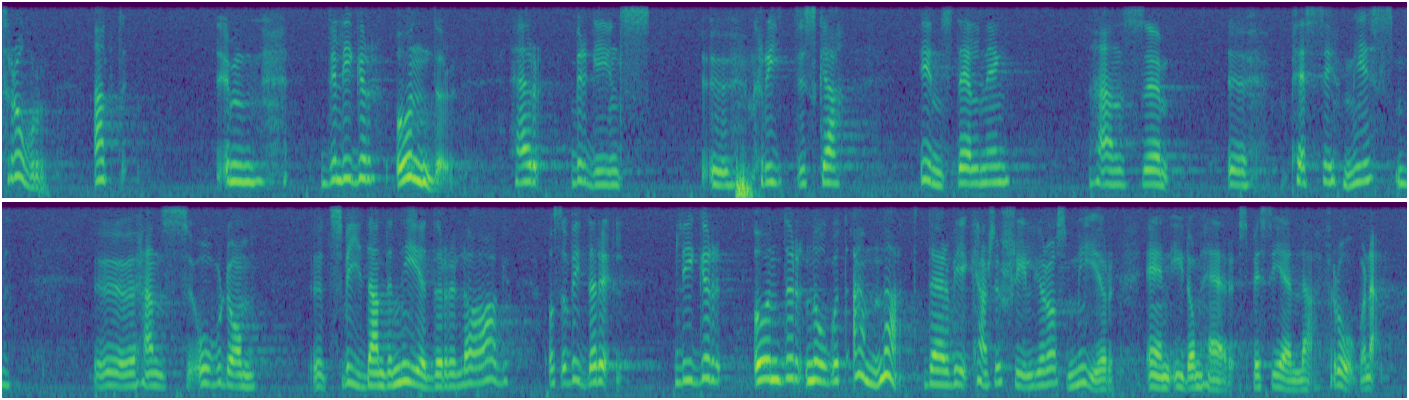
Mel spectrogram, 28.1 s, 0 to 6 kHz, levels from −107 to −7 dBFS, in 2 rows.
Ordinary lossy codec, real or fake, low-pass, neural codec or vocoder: none; real; 5.4 kHz; none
